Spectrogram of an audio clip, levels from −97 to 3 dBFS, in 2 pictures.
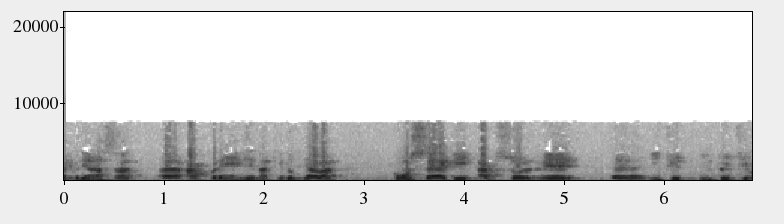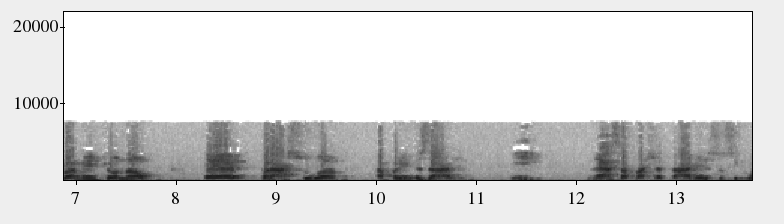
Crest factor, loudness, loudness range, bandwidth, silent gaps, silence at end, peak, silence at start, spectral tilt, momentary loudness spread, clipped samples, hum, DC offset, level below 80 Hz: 14 dB; -16 LUFS; 3 LU; 8 kHz; none; 0 s; -2 dBFS; 0 s; -5.5 dB/octave; 9 LU; under 0.1%; none; under 0.1%; -50 dBFS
